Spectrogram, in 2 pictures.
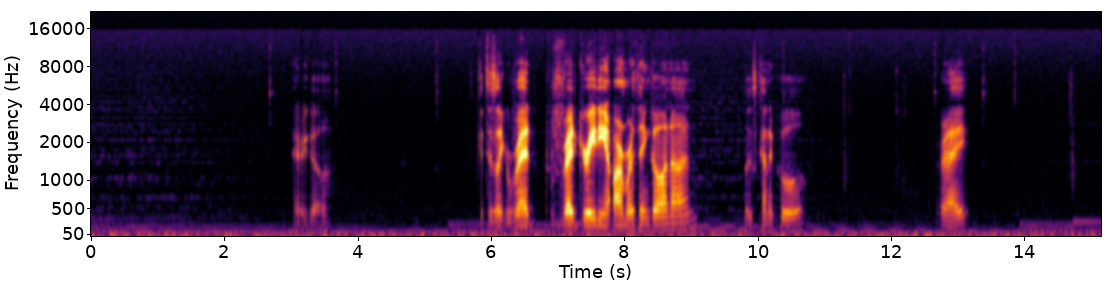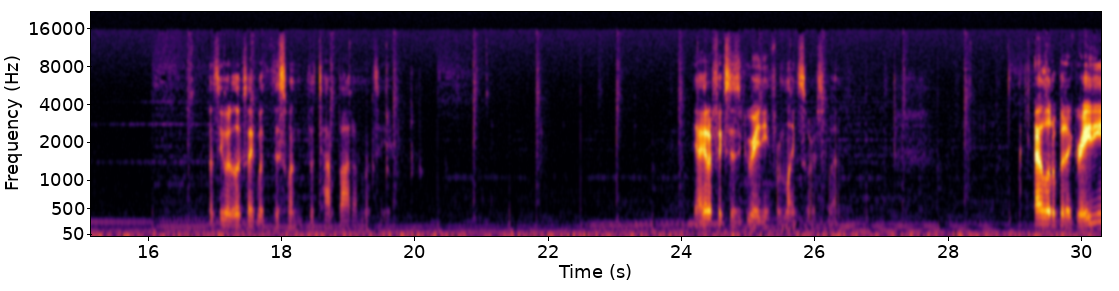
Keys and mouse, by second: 3.7-5.1 drag, 6.0 shift+middle click, 6.8 middle click, 8.0-10.3 drag, 11.3 shift+middle click, 12.6 click, 13.8-16.6 drag, 17.1 click, 18.0-19.0 drag, 19.5 ctrl+c, 19.9 ctrl+v, 21.1-24.2 drag, 25.7-28.3 drag, 29.8 middle click.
